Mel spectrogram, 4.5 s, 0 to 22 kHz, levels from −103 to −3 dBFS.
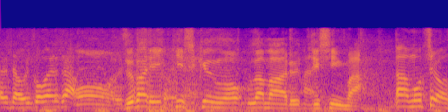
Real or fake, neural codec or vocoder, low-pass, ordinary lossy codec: fake; codec, 16 kHz, 2 kbps, FunCodec, trained on Chinese and English, 25 frames a second; none; none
